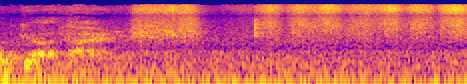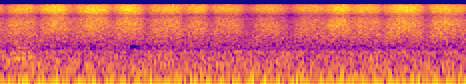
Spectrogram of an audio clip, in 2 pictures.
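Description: A cloth wipes a board with quick, repeated brushing strokes.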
